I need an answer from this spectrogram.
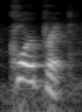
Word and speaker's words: corporate: We pronounce it corporate. Corporate. You are 2 not syllables.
